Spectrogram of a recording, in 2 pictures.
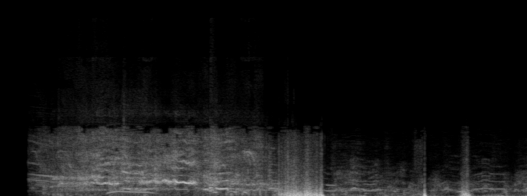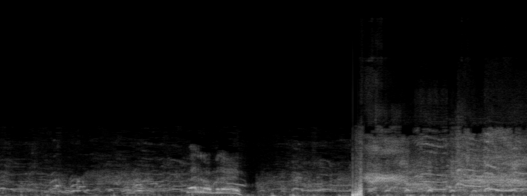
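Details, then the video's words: Hen protecting her chicks from a hawk; a dense mix of harsh, rising and falling calls and clucks with loud bursts and thumps, bright chick-like peeping at start and end. "chicken protects baby's from falcon hawk, Gallina protégé a sus bebes de gavilan halcon"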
